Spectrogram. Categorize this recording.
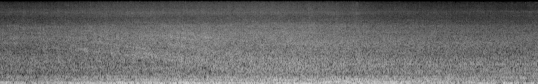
Sound effects > Vehicles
